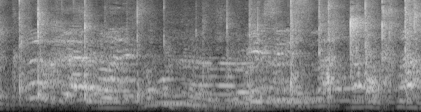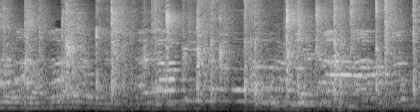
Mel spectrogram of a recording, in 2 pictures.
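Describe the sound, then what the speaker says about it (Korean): Audience clapping at a literary society's monthly meeting, a dense patter of many hands that runs steadily throughout, with voices talking underneath. "우리 그 미세스 의원한테 박수 한번 쳐야지."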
